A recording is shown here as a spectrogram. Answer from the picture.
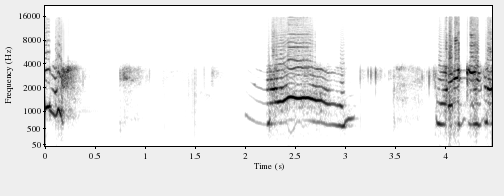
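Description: A single drawn-out, meow-like cry about two seconds in, falling in pitch and lasting under a second, with faint clicks and rustles before it.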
